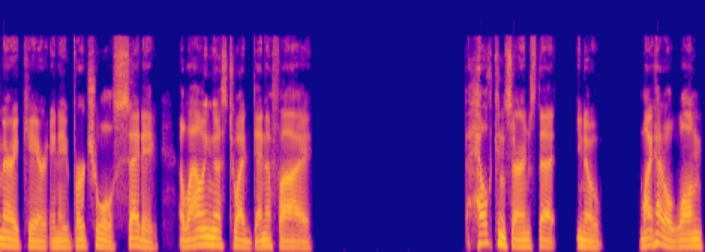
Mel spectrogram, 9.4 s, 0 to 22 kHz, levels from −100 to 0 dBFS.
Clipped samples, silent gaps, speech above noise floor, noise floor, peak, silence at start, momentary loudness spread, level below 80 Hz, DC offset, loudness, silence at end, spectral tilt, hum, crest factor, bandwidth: under 0.1%; 4.18-6.15 s, 7.43-7.66 s, 8.05-8.50 s; over 74 dB; under -90 dBFS; -2 dBFS; 0 s; 7 LU; -46 dBFS; under 0.1%; -17 LUFS; 0.05 s; -5.5 dB/octave; none; 16 dB; 12.5 kHz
